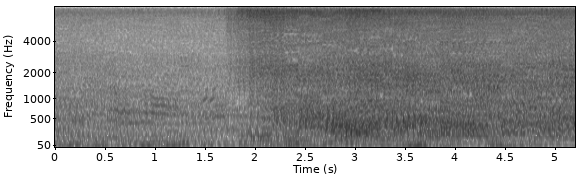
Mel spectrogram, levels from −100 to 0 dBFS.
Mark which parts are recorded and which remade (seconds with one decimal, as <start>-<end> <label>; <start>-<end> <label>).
0.0-2.4 recorded; 2.4-3.7 remade; 3.7-4.4 recorded; 4.4-5.2 remade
